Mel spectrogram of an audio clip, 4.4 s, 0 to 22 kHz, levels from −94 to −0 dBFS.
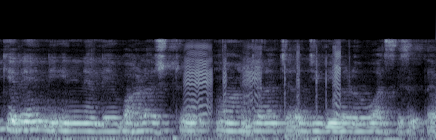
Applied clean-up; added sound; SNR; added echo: none; Squeak; 14 dB; reverberation time 0.9 s.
